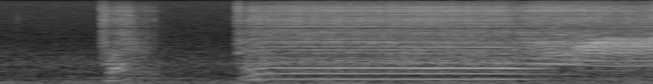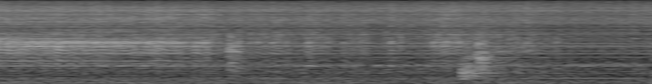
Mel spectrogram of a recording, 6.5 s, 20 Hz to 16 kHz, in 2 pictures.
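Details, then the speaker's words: 1976 VW Beetle with factory fuel injection, hot no-start: fuel pump given power directly gives a short, steady, even electric hum, so the pump itself runs normally. "So I'm going to apply power directly to the pump and see if it even comes on."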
